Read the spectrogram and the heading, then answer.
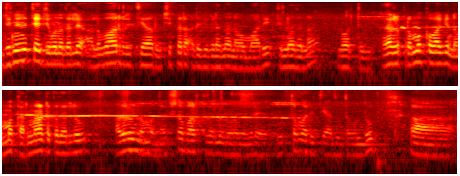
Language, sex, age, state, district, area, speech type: Kannada, male, 30-45, Karnataka, Kolar, rural, spontaneous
